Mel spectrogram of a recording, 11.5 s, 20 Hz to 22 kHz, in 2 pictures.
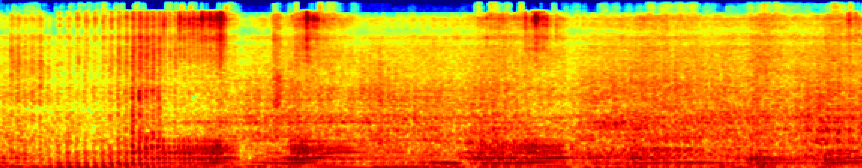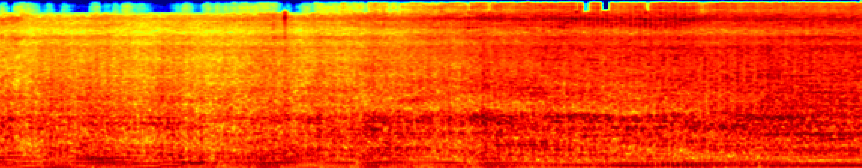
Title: Mazda rx 8 rattling noise from engine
